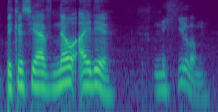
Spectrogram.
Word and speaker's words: Nihilum: couldn't pronounce Nihilum, because you have no idea. Nihilum.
